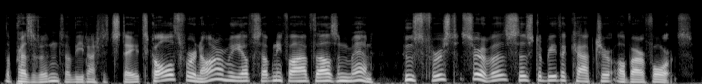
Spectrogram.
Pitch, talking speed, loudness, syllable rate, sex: 155 Hz, 220 wpm, -18 LUFS, 6.1 syllables/s, male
